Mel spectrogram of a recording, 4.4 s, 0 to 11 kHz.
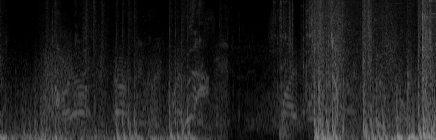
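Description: Burst-fire gunfire from a Call of Duty Warzone match with the CARV.2 rifle. Repeated loud volleys and rapid shots fill the clip under a player's excited voice.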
